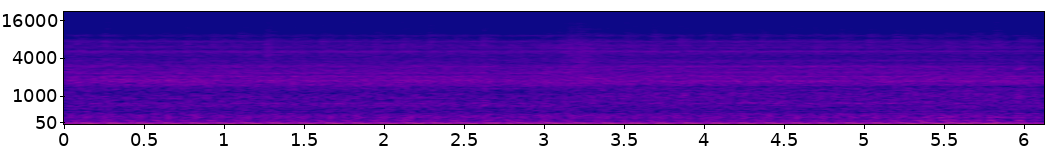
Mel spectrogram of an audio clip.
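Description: Lada 2105's carburetted four-cylinder engine running, heard from inside the car, with a steady low rumble that cuts out abruptly at the very end. It is stalling as soon as throttle is applied, which the owner puts down to carburettor trouble.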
